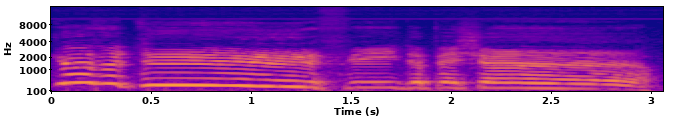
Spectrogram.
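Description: A woman voicing a stern dragon king in a children's story, slow and commanding. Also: mid-range voice, very animated, clear, resonant tone, distant mic, highs cut off. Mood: solemn.

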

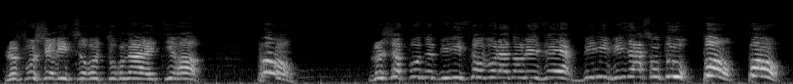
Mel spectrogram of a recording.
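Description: A man's voice: extremely high pitch, fairly even intonation, moderate pace, hardly any pauses, a bit bright, far from the mic. A father reading a children's storybook aloud at home, playful, adding sound effects and dramatic asides.

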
